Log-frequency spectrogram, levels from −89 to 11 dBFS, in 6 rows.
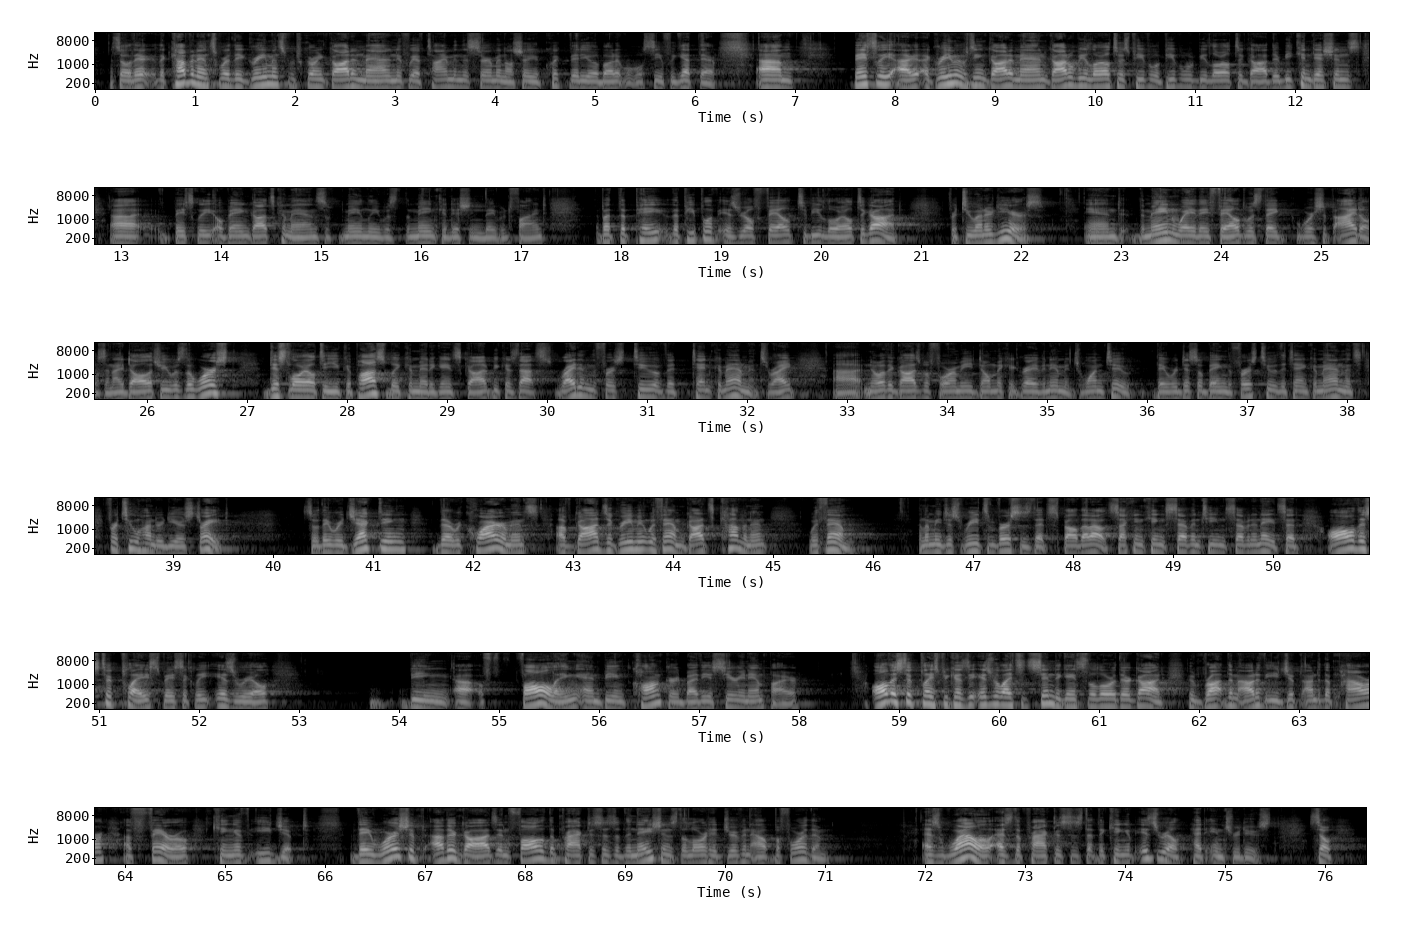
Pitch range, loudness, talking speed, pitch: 120-155 Hz, -36 LUFS, 200 wpm, 130 Hz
